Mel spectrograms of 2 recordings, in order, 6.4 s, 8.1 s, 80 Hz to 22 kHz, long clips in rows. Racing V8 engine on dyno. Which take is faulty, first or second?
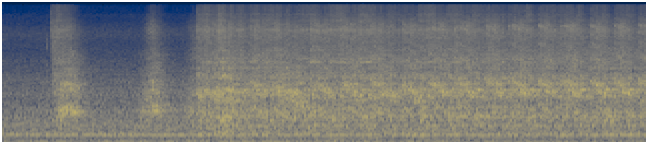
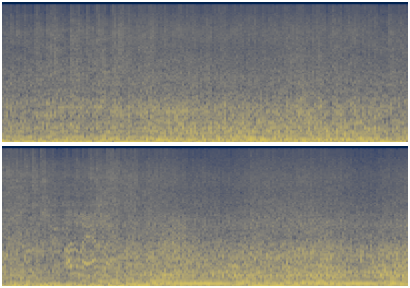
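first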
